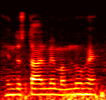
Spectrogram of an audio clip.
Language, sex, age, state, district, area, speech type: Urdu, male, 30-45, Uttar Pradesh, Muzaffarnagar, urban, spontaneous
